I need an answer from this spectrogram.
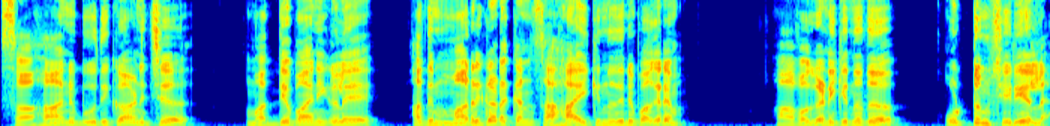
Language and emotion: Malayalam, angry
